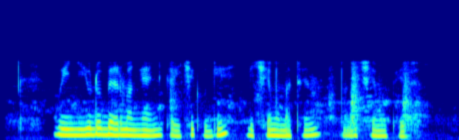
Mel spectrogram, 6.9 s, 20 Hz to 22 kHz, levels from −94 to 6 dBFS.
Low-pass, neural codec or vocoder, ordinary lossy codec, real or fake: 3.6 kHz; none; none; real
